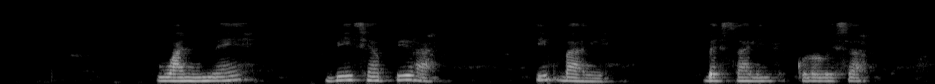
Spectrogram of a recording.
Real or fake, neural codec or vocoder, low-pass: fake; codec, 24 kHz, 0.9 kbps, WavTokenizer, medium speech release version 1; 7.2 kHz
